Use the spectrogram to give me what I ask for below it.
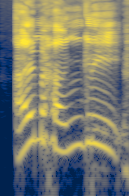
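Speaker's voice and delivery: very high, itty-bitty little voice. Imitating how a woman just talks: imitating a woman's little voice. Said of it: "That's how she just talks".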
